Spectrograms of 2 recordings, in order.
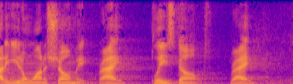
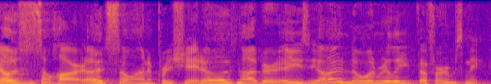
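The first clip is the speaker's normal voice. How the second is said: put-on complainer's whine, climbing higher; whining; 5 semitones higher than usual. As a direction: moan on and on, self-pityingly. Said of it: "constant whining".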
